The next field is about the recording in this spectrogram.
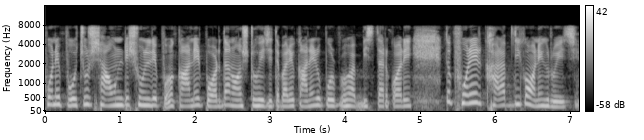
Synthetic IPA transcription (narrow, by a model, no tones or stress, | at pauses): fonepɾot͡ɕuɾʃawɳʈeʃunlekaneɾpɔɾd̪anɔʃʈoɦojed͡ʑet̪epaɾekaneɾupoɾpɾobʱabbist̪aɾkɔɾet̪ofoneɾkʰaɾab̚d̪ikeɔnekɾoet͡ɕʰe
